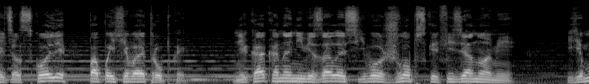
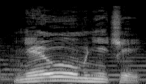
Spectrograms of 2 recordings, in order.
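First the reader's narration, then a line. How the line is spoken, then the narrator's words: Good-natured grumble. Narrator (Russian): беззлобно проворчал он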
